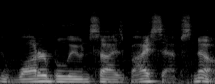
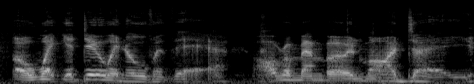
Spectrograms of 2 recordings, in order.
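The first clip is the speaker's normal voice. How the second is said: put-on old smoker lady voice, swooping, "day" drawn out; 3 semitones lower than usual. Imitating an old smoker lady: imitating an old smoker lady. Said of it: "my old smoker lady".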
